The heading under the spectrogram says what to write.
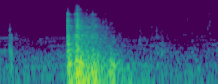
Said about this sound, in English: Pierre pushed open the door to the archives and clicked it shut behind them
